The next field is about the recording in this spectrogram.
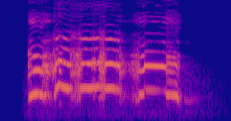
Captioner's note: rooster Crowing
